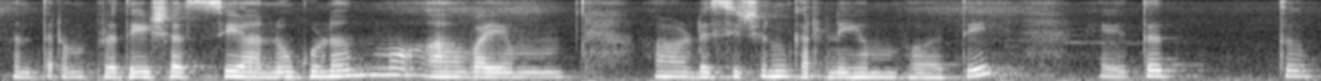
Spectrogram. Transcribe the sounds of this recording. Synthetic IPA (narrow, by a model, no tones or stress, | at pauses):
nɐnt̪ɐɾɐmpɾɐd̪eːʃɐsjɐɐnuɡuɳɐmɐʋɐjɐm | ɖisiʃɐnkɐɾɐɳijɐmbʱɐʋɐt̪i | et̪ɐt̪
